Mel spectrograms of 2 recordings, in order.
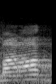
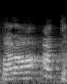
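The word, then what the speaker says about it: براءت: یہ اس کی تلفظ بھی عرف عام میں غلط لوگ بولتے ہیں, شب بارات بولتے ہیں, تو یہ بارات نہیں ہے, براعت ہے.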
